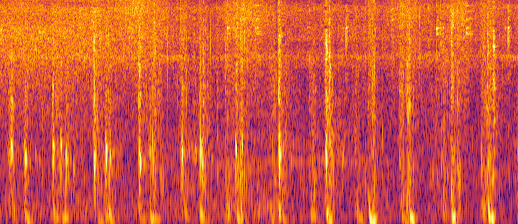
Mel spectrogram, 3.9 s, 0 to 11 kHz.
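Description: Horses' hooves clip-clop steadily at a walking pace on a trail in the video game Red Dead Redemption 2, a close, rhythmic stream of hoofbeats with no voices over it.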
